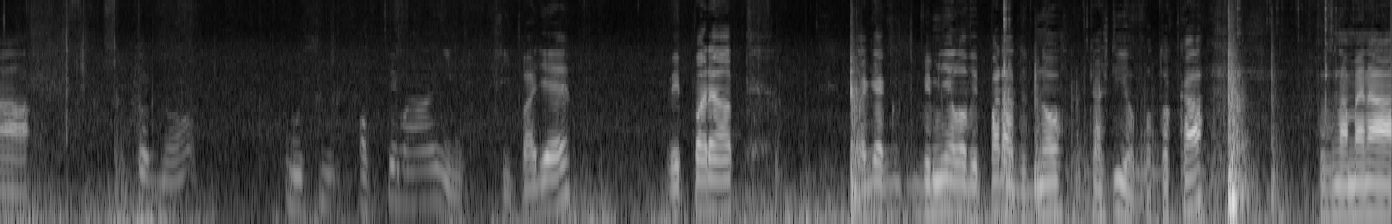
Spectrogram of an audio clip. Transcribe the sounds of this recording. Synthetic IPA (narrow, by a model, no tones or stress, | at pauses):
ʔa | ɛt̪odnoplusuːfʔop̚t̪ɪmaːlɲiːmpr̝̥iːpaɟɛ | vɪpaɾat̪ | t̪akjaɡbɪmɲɛlo̞vɪpadad̪dno̞kaʒdiːɦo̞pot̪o̞ka | t̪o̞znamɛnaː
